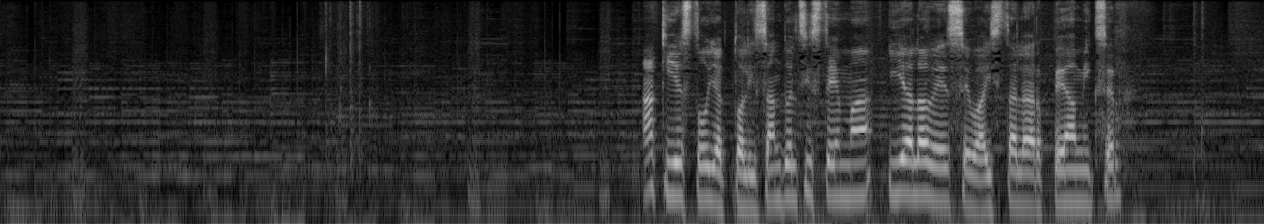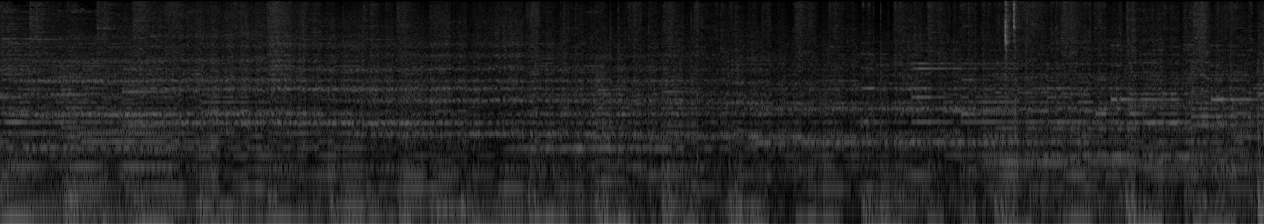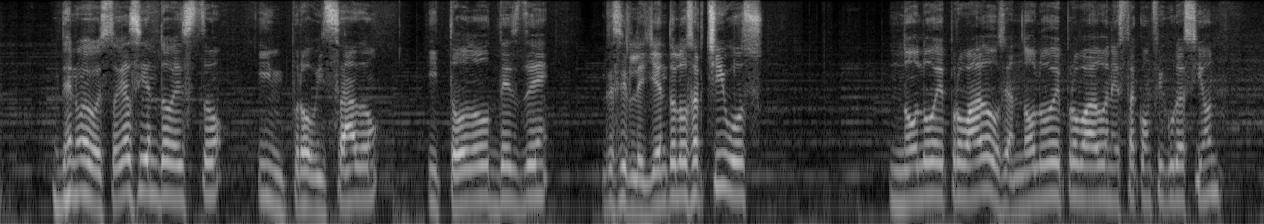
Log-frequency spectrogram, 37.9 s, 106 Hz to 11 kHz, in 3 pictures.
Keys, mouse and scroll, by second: 0.5-3.8 typing, 11.7 Return.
